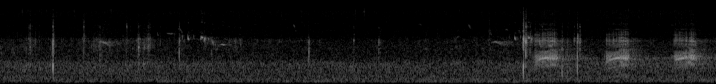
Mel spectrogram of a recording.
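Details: At a Big Bear Lake, California nest in March 2021, a female bald eagle whines gently while the male delivers a headless fish. Faint clicks come first, then three soft, evenly spaced, nasal notes close out the recording.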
